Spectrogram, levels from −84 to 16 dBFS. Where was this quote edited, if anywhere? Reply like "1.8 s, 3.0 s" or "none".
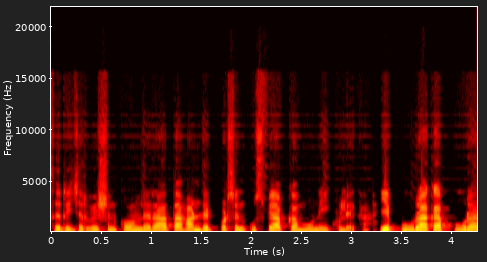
none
